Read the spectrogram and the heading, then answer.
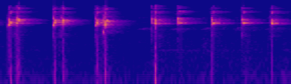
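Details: Lovebird provoked into calling and chattering in the long ngekek style; sharp high clicking chips in doubled bursts, about eight notes over three seconds, no other sounds.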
